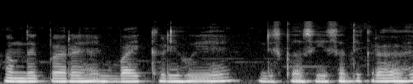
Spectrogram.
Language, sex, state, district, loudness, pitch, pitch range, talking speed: Hindi, male, Punjab, Pathankot, -14 LUFS, 140 Hz, 140-150 Hz, 215 wpm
